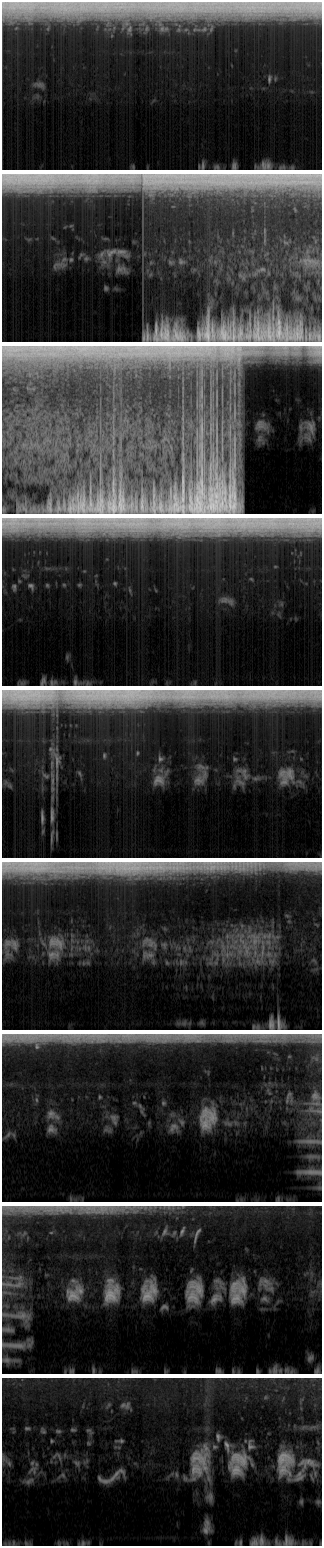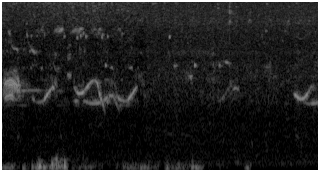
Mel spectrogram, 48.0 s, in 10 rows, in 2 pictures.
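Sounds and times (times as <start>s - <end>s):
steady high hiss: 0.0s - 32.9s
small birds chirping: 0.4s - 33.2s.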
